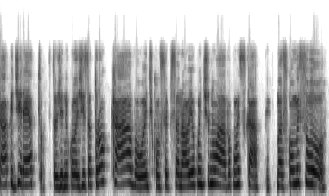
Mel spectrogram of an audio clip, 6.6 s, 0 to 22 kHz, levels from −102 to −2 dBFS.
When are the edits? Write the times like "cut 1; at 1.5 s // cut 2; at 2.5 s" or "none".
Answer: cut 1; at 1.0 s // cut 2; at 5.3 s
